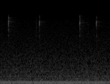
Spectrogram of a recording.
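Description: Four faint computer mouse clicks, spaced out, over a steady low electrical hum.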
